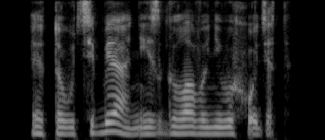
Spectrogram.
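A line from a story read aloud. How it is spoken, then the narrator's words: Snorting grunt. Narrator (Russian): хмыкнул староста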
